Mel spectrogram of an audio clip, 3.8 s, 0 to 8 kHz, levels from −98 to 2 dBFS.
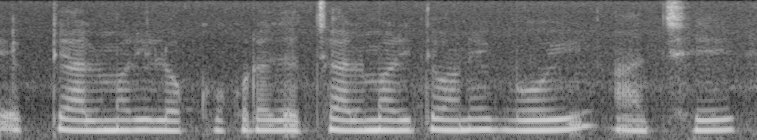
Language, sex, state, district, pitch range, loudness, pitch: Bengali, female, West Bengal, Cooch Behar, 215-225 Hz, -20 LUFS, 220 Hz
